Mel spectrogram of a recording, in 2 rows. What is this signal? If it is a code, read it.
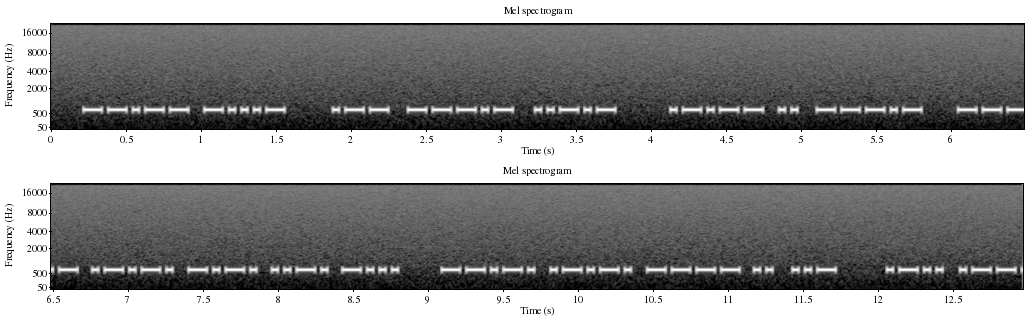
Morse code (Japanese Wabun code), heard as a keyed tone, hand-sent with a paddle, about 29 wpm, 660 Hz. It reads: アメ ヤスミ デス コンニチハ シンゴウ …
